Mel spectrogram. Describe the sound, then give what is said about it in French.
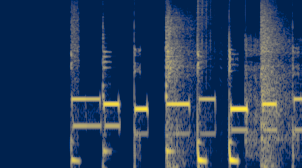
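A quick run of telephone keypad dialing tones, about seven or eight short beeps pressed in an uneven rhythm, fairly loud with some clicky noise mixed in. “Un téléphone qui dit ouais à la technologie.”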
